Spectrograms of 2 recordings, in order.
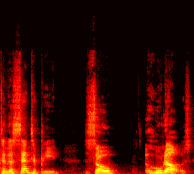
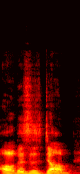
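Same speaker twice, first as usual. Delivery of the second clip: mock laughing while talking. Retelling a first reaction to a silly game line: retelling laughing while talking. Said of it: "Just laughing like".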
